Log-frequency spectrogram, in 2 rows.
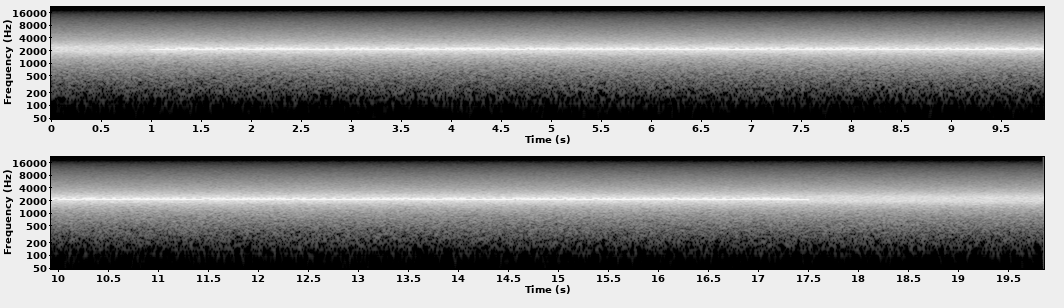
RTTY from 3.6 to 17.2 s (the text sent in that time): KID XDH FL8P DPOI7 CMLD 9R6TJ21 O89RC 1NOQ9X6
